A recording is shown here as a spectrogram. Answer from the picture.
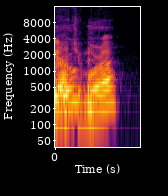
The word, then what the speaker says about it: Hachimura: Rui Hachimura? – Starts with a...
